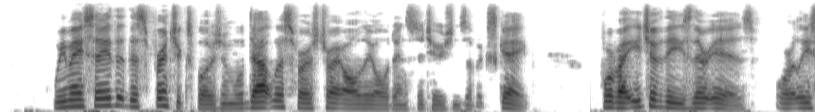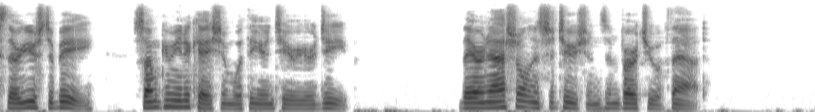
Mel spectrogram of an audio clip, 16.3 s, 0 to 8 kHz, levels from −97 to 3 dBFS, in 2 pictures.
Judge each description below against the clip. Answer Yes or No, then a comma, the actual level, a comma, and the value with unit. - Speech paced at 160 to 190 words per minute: Yes, average, 165 wpm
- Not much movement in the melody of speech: No, average, 4.3 semitones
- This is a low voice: Yes, low, 130 Hz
